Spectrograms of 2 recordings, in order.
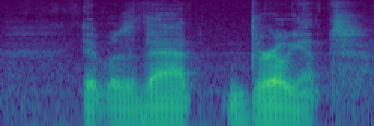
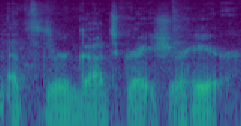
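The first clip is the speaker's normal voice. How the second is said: hushed, softer comfort, retold; gentle reassurance; 7 dB quieter than usual. Reassuring a friend she survived by grace, hushed and tender. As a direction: soothe her with quiet faith. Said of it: "I was trying to reassure her".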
